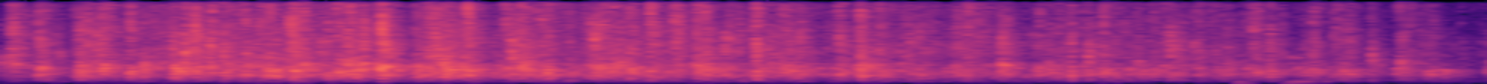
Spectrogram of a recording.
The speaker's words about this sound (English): In this talk, they will present the case studies of welfare automation from India, Serbia, and Denmark, based on research by Amnesty International. Let's give them a warm welcome.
